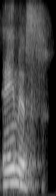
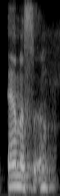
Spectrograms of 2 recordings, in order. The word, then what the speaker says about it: Amasa: great-great-great-granddaughter spent an afternoon correcting me when i'd say amasa holcomb should say it was amos or emma holcomb looks like amazon to me but apparently the pronunciation back in 1790 was more like amos or emesa but i'll say the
